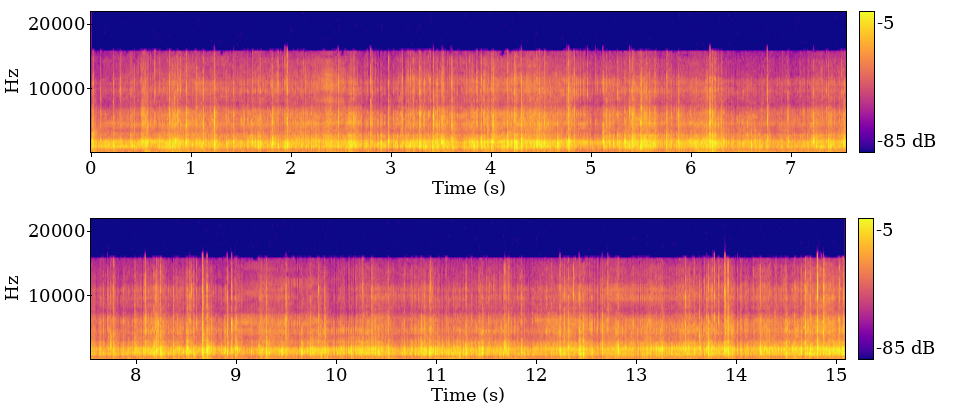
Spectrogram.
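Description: A loose sheet of clear cellophane wrap is held in both hands and crumpled and squeezed with the fingers. It makes a steady, dense stream of crinkling and crackling, bright and papery, with no low end and sharper little bursts scattered throughout.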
